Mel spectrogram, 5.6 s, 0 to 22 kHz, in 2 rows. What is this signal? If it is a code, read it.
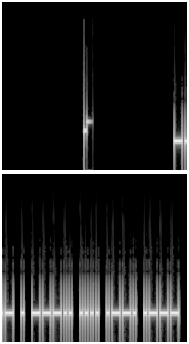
Morse code, heard as a keyed tone, about 30 wpm, 700 Hz. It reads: KE8HPJ
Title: USA Call Signs Repeated 3x 30wpm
